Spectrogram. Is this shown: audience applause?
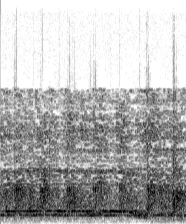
yes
